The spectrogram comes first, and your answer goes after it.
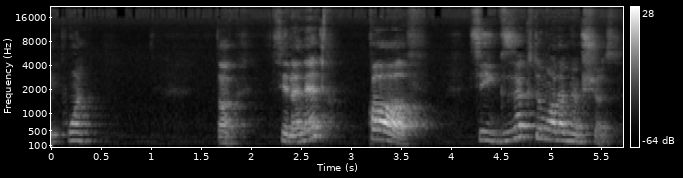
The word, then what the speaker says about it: ق: Faites attention, c'est pas le K comme en français, non, c'est Qa, Qa, Qa.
